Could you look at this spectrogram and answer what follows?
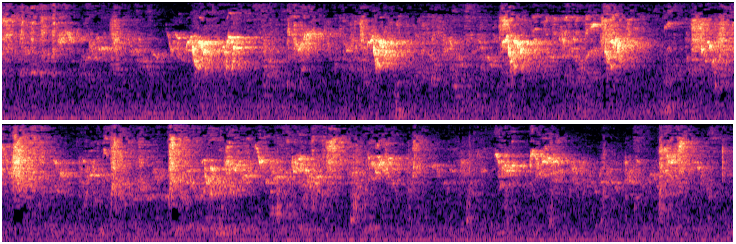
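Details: Pet budgerigars hearing recorded chirps of other budgies played from a tablet chatter and sing along with fast, overlapping high chirps and warbles.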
